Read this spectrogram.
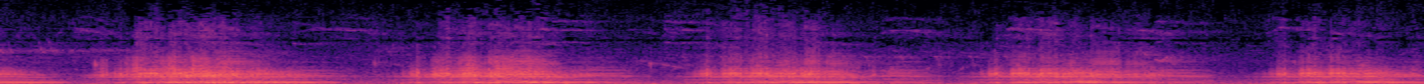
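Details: Wild American bullfrog in a pond, calling for mating and territory: five deep, resonant booming croaks in steady succession, roughly one every second and a half, each rumbling and harmonic-rich, background quiet.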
